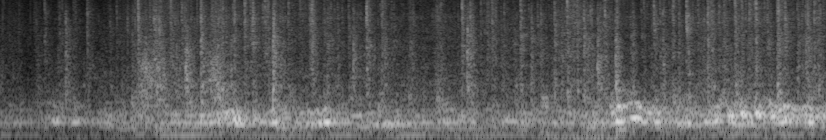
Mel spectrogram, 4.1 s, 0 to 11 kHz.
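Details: Fancy pigeons at a pigeon farm in Ranipet, housing over 100 pairs, give low, throaty, rolling coos that overlap steadily from several birds, with an enclosed room's echo and a soft background hiss.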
